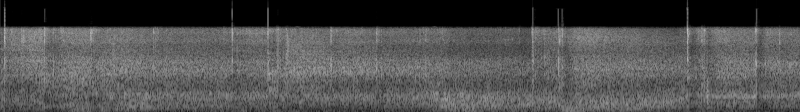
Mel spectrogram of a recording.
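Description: Skateboard wheels rolling over a smooth concrete floor, a steady loud roar, broken by a few sharp clacks of the board.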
